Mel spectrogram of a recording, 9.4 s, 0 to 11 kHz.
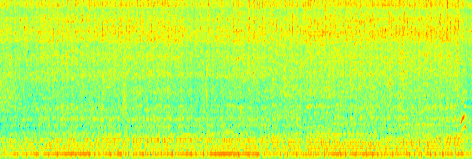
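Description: A 1963 Hillman Super Minx engine, freshly fitted with a new fuel pump and cooling system, runs at a steady, loud idle throughout, a continuous low rumble with faint talk underneath.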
